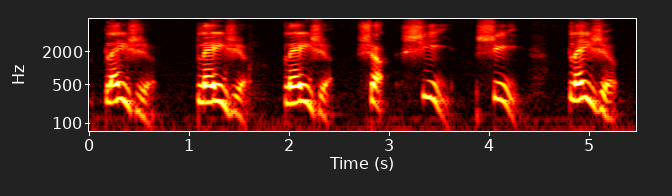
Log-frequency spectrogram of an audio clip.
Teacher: the passage is not closed completely and that's why there is a gap between these two articulators hard palate and tongue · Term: fricative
